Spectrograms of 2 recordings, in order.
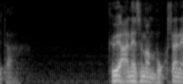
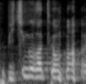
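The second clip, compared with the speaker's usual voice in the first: put-on teasing child; 10 semitones higher, 4 dB louder than usual. Child teasing mom, voiced in sermon.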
